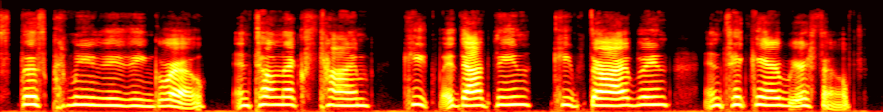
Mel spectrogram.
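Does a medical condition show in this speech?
Yes: hemiplegic cerebral palsy.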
